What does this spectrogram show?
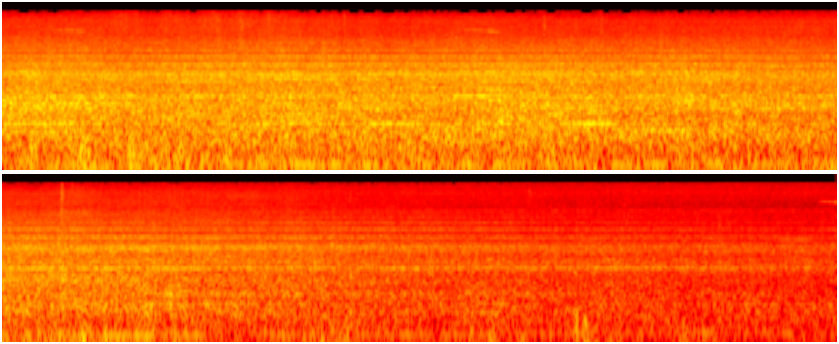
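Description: Biomass hopper wagons of a freight train rolling past, their wheels rumbling steadily on the rails. The noise fades from about eight seconds in as the tail of the train draws away, with a few knocks near the end.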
